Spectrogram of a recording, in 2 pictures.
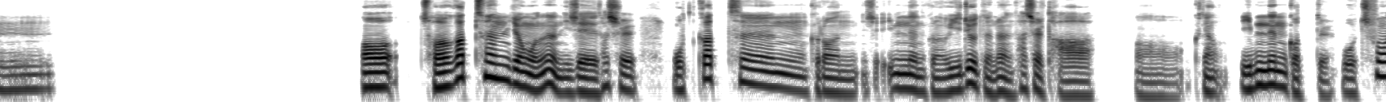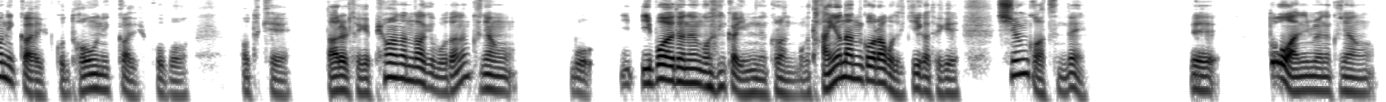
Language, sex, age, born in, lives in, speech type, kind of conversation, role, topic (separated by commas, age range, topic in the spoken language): Korean, male, 18-19, South Korea, Japan, conversation, podcast, guest, 옷을 통해 자신을 어떻게 보여 주고 싶으신가요?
